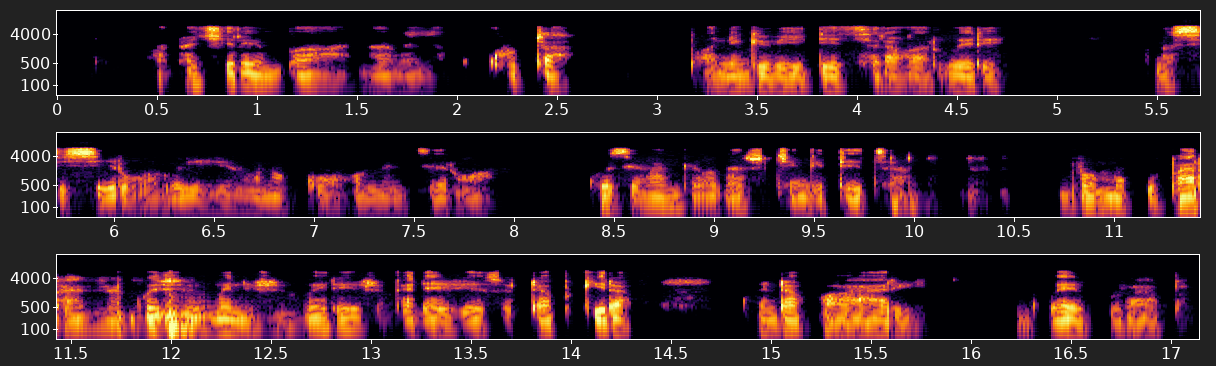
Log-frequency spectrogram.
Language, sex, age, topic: Ndau, female, 18-24, health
